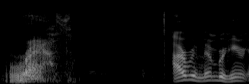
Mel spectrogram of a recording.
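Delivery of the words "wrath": breathed word wrath; soft whisper ending the line. Shown as a demonstration. Soft answer turns away wrath.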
